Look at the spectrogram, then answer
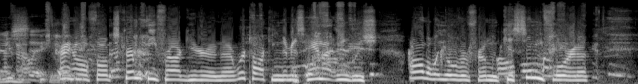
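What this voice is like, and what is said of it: Kermit the Frog voice impression. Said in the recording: “I do a pretty good impression of Kermit the Frog”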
